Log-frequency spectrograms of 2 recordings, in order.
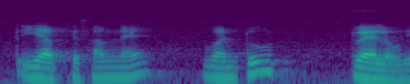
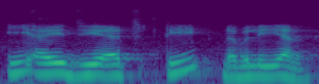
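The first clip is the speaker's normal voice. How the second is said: slow careful spelling; slower than usual. Shown as a demonstration. Teacher warning kids about the spelling, slow and deliberate. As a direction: spell it out slowly for the class. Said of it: "आप भी ध्यान रखिएगा इसमें".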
